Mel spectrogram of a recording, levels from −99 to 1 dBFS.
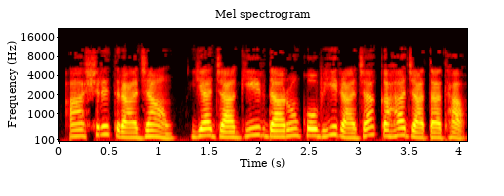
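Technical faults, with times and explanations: Throughout, transcoding between lossy codecs: the speech has no content above 10.6 kHz and carries two layers of coding artefacts at once, likely from a low-rate MP3 encode, around 40 kbit/s, re-encoded as Opus near 48 kbit/s, the later codec spending bits on the earlier damage.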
